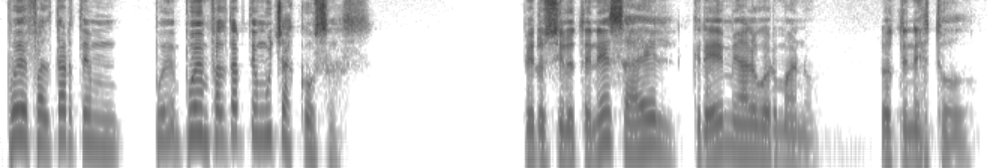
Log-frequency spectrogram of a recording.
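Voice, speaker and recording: Impassioned high-voiced male pastor. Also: expressive, moderate pace, soft background music. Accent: Paraguayan Spanish. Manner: impassioned preaching, swinging between soft and raised. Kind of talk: sermon. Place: church service.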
